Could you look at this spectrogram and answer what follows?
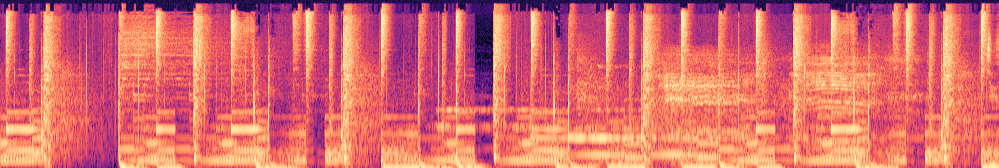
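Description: A flock of sheep bleats repeatedly on a mountain trek, many animals calling near and far in overlapping, irregular cries with brief gaps.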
